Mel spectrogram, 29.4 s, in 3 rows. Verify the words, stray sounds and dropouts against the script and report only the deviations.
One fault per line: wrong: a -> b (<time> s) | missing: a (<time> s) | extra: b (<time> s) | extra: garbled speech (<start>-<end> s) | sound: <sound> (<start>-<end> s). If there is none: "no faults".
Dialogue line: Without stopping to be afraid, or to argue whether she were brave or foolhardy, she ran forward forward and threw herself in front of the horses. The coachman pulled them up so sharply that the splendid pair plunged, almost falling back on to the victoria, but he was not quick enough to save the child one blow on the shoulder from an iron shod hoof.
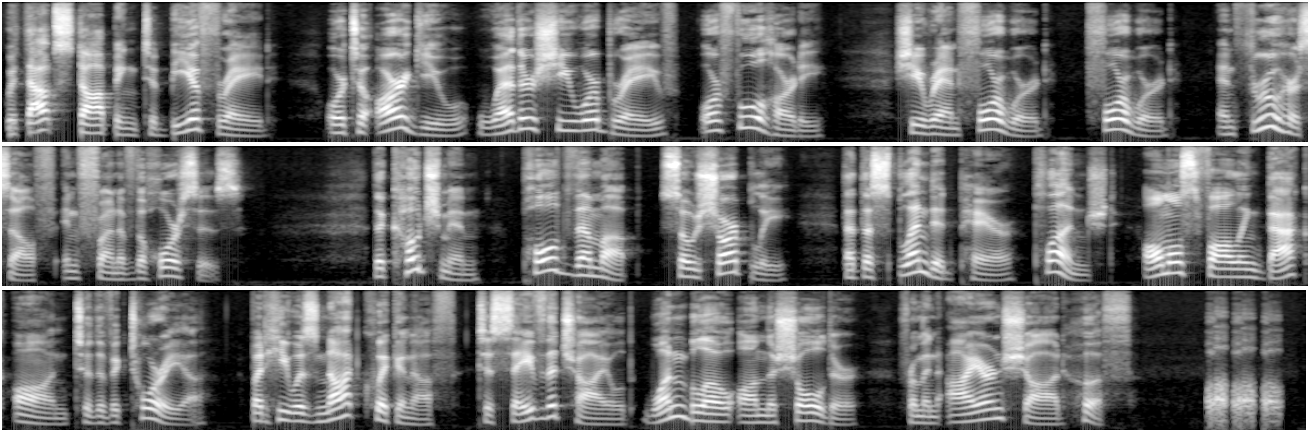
sound: laugh (28.6-29.2 s)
